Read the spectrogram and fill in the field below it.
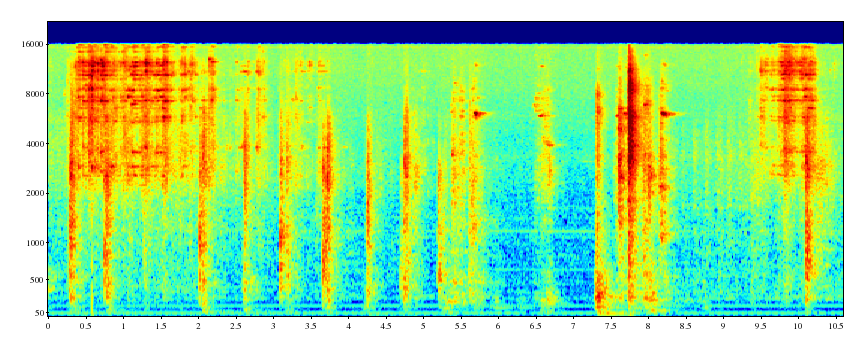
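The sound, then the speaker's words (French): Metallic clicks and jingles as a woman works her key in the lock of her office door, followed by a louder clunk of the latch and the door swinging open; no voices. “avec sa clé, va ouvrir la porte de son bureau.”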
